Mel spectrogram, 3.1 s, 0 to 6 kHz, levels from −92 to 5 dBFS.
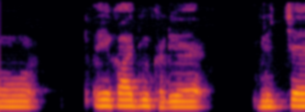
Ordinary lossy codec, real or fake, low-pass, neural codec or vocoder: none; real; 5.4 kHz; none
